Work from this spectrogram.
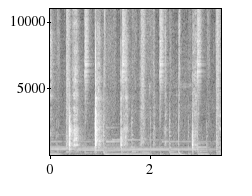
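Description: A knife chops vegetables on a cutting board for goulash, sharp irregular thuds about two to three per second, close and clear with faint background hum.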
